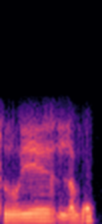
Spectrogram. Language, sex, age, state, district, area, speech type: Hindi, male, 18-30, Uttar Pradesh, Chandauli, urban, conversation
